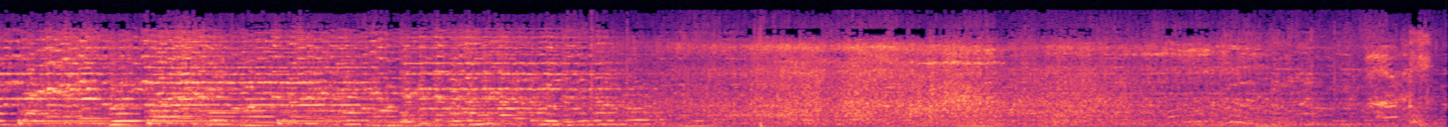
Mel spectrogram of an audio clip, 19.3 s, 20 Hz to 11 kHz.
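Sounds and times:
steam train rumbling on the tracks: 0:00.0 - 0:19.2.

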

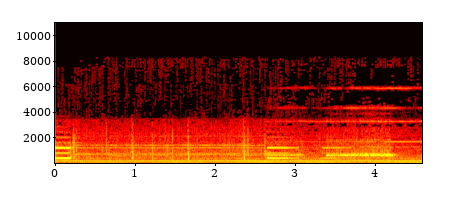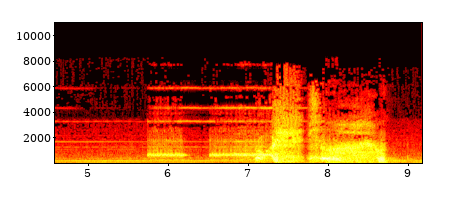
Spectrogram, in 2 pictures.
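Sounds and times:
low steady hum: 0:00.0 - 0:09.1
car telephone ringing: 0:02.6 - 0:04.6, 0:05.7 - 0:07.8.

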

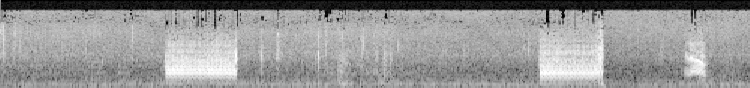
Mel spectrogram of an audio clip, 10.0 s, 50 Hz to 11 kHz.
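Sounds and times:
hissy phone line: 0:02.2 - 0:03.2, 0:07.2 - 0:08.1
telephone ringback tone: 0:02.2 - 0:03.2.

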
